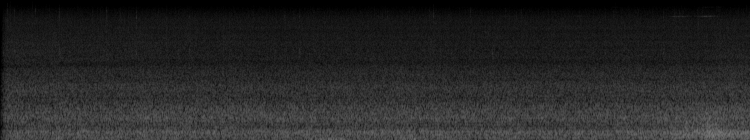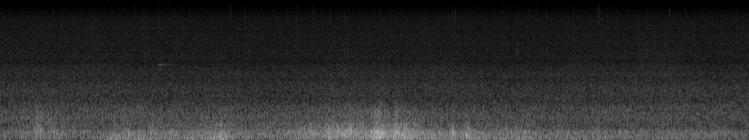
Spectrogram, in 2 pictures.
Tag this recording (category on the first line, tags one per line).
Soundscapes > Nature
cars
storm
trees
Georgia
thunder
